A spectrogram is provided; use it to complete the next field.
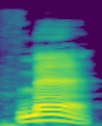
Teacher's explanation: Jadi dibacanya bukan ma tapi ma. Tipiskan fathahnya ya sambil senyum.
